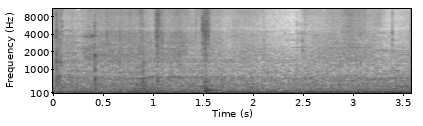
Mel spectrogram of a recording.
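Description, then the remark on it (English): A steady, heavy low rumble fills the cabin of a moving car, constant, with faint brief ticks and road bumps flickering over it and no voices. “it's because I'm driving in my car and I don't have notes to look at.”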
